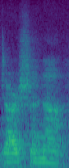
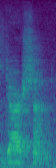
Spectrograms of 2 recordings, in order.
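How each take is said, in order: First: The word ends with a final vowel sound. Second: The word ends without a final vowel sound. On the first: This is the Sanskrit form of the word. "the Sanskrit pronunciation makes it darshana" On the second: This is the form used in modern Indian languages. "In uh, the Indian languages, it is the very same word as darshan"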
